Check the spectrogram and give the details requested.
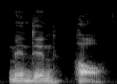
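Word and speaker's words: Mindenhall: Luke Thomas, Danny Segura, Phoenix Carnivale, and Chuck Minden Hall.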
